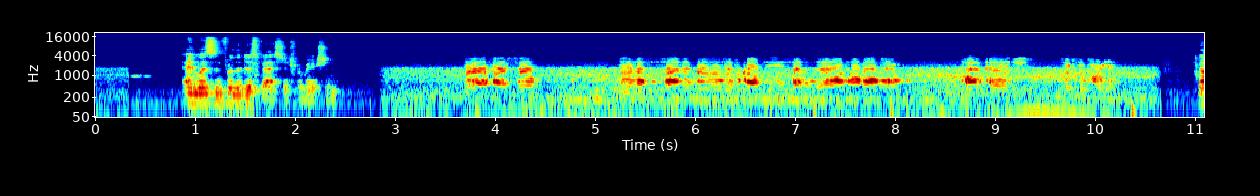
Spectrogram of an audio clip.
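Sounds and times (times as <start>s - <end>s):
radio hiss: 3.4s - 4.6s, 5.2s - 10.6s
dispatcher voice over radio: 3.6s - 4.4s, 5.2s - 10.3s.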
